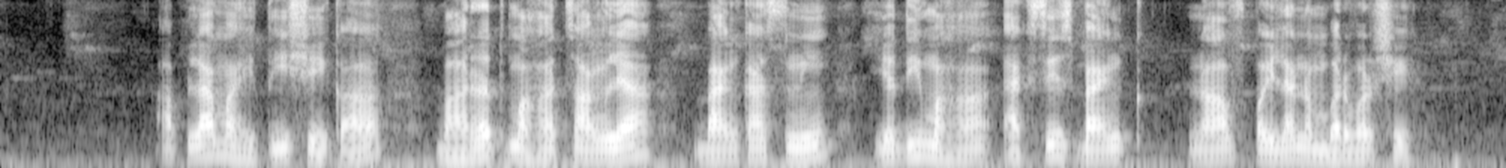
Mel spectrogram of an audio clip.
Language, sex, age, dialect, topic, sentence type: Marathi, male, 18-24, Northern Konkan, banking, statement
